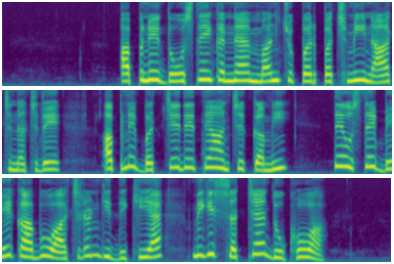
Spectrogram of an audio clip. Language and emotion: Dogri, sad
